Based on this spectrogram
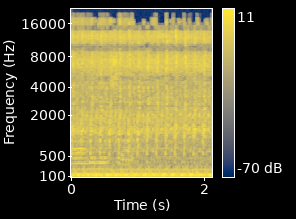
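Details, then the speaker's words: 2012 Ford Mustang 3.7L V6 at idle: rough idle with a dull, regular knock about four times a second over the low engine drone; owner thinks it is rod knock. "I think it's rod knock. Possibly might just have to go ahead and buy a new engine."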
